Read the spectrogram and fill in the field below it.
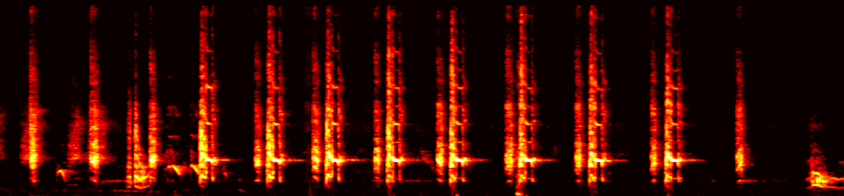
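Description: A male gray francolin calls repeatedly, a loud run of harsh, evenly spaced squawking notes in steady rhythm, close and clear against a quiet background with no talking.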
